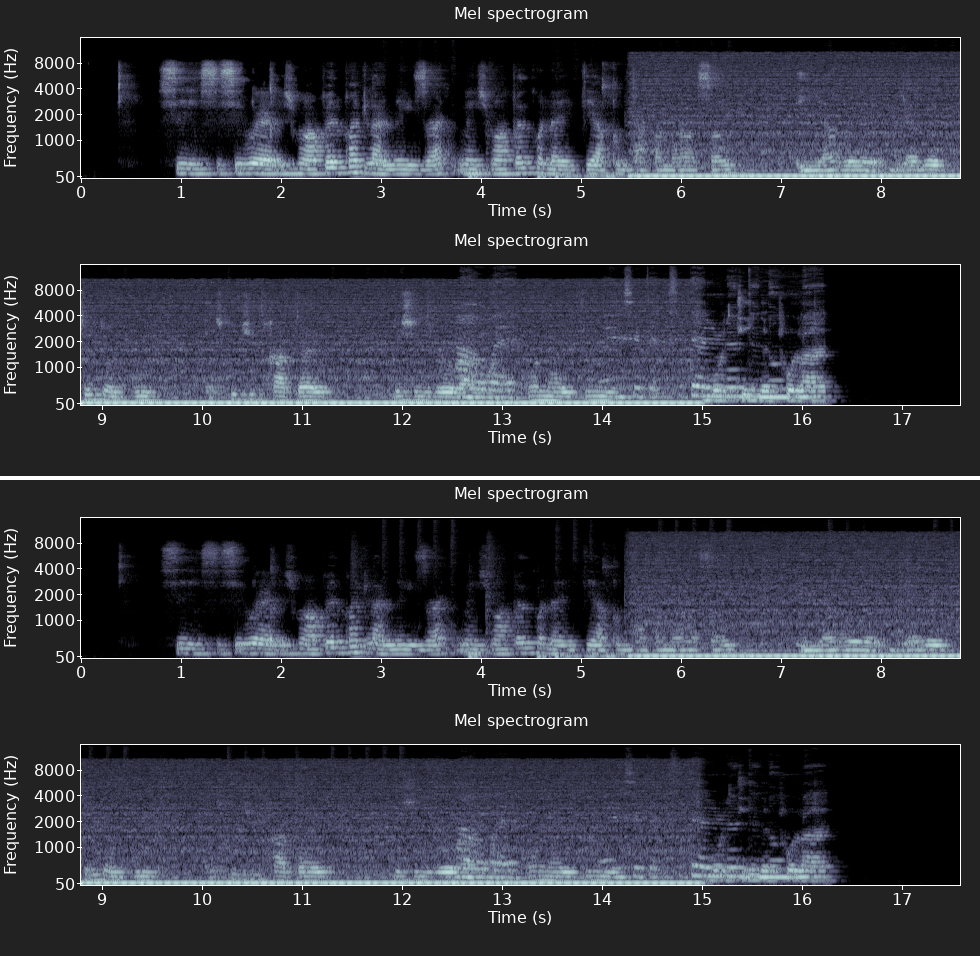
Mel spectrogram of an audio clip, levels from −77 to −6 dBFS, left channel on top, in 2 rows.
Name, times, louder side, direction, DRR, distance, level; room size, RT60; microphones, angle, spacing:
voice 1, 0.8-6.7 7.1-9.6 10.0-11.4 11.9-14.2 15.0-16.2, left 3 dB, 80° left, 0.5 m, -28 dB
sound 1, 2.7-4.2 4.6-7.0 7.3-13.1, equal, 45° right, 0.7 m, -37 dB
sound 2, 5.5-15.0, left 1 dB, 5° left, 0.8 m, -24 dB
voice 2, 7.8-8.5 12.5-13.3 13.9-16.2, left 2 dB, 35° left, 0.5 m, -30 dB
3.5 x 2.7 x 4.6 m
head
